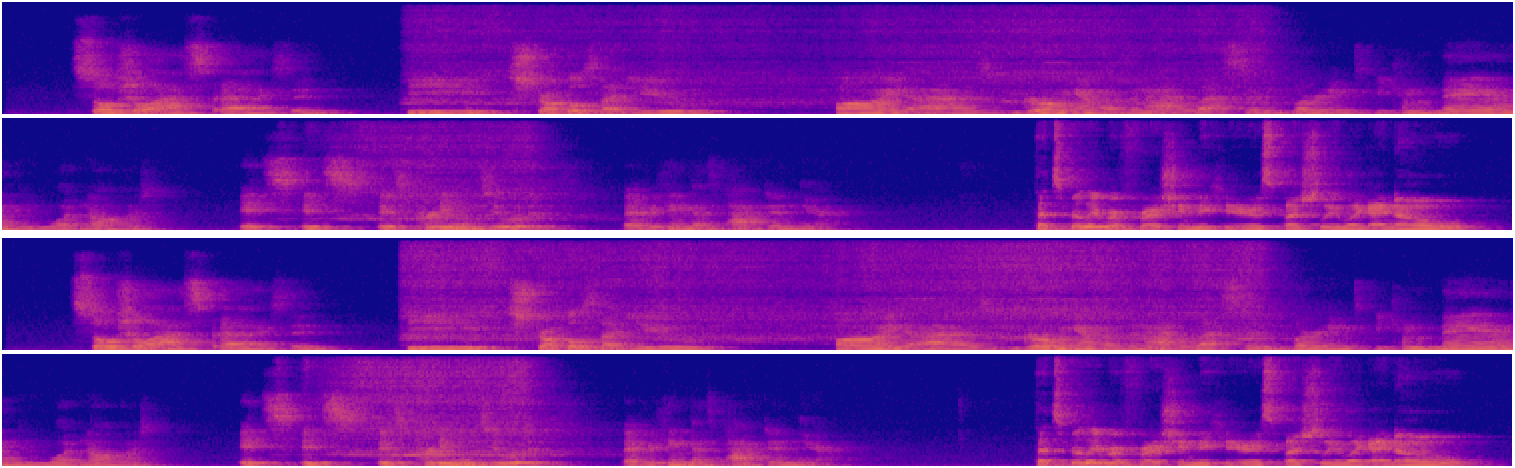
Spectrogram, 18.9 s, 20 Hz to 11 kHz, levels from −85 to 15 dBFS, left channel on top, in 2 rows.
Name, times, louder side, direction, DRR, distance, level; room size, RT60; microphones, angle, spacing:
voice 1, 0.4-2.0 2.5-4.4 5.2-10.3 10.9-13.0 13.3-14.6, right 1 dB, 25° right, -4 dB, 0.7 m, -30 dB
sound 1, 2.5-8.7 11.1-13.6 14.7-15.4 16.9-17.0, right 6 dB, 80° right, 0.4 m, -43 dB
voice 2, 15.9-18.6, left 1 dB, 10° left, 3 dB, 0.3 m, -27 dB
3.7 x 2.1 x 4.3 m, 0.73 s
head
